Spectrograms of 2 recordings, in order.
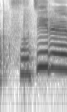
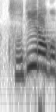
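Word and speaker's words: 굳이: 뭐 예를 들면 우리 친구들 이해하기 쉽게, 자, 구지를 우리가 발음할 때 구디라고 발음을 안 하고, 자, 디귿과 이가 만났죠.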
